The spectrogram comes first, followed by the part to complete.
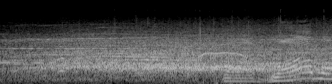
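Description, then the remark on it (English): A big concert crowd roars in a steady, loud wash of cheering, and toward the end individual voices rise above it with high, wavering whoops and shouts. “Yeah, see, you would think from the big cheer that it was the end.”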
